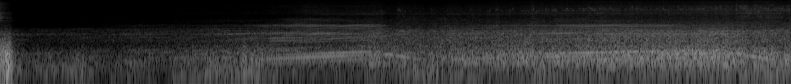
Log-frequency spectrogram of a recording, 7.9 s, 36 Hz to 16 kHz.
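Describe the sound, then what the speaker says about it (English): A 2016 Honda Crossrunner V4 motorcycle engine drones steadily, rising in pitch as it accelerates, with a smooth rumbling tone and wind noise in the background. "The V4 engine does sound nice."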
